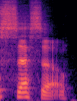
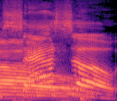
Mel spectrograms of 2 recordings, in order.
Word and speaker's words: Will Sasso: Will Sesso from Mad TV. Oh, Will Sasso. Is that Sasso. Is Sesso the way you say his name? I think it's Sasso. It's probably Sasso.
